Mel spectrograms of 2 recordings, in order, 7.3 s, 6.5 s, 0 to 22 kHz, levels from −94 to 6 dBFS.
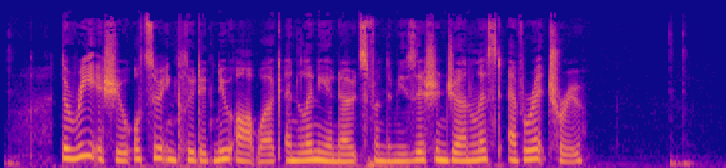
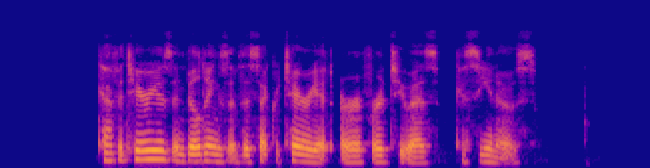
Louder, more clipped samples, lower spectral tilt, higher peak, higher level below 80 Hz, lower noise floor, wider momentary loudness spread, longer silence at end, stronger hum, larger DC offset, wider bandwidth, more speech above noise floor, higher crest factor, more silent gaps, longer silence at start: about the same, -21 LUFS vs -23 LUFS; neither; about the same, -5 dB/octave vs -5 dB/octave; about the same, -4 dBFS vs -6 dBFS; first, -52 dBFS vs -80 dBFS; second, -69 dBFS vs under -90 dBFS; second, 6 LU vs 14 LU; second, 0.4 s vs 1.2 s; neither; neither; first, 15 kHz vs 7.6 kHz; second, 48 dB vs over 67 dB; about the same, 16 dB vs 18 dB; neither; second, 0.1 s vs 0.95 s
